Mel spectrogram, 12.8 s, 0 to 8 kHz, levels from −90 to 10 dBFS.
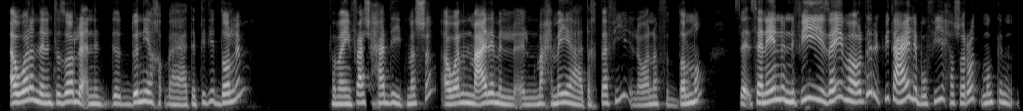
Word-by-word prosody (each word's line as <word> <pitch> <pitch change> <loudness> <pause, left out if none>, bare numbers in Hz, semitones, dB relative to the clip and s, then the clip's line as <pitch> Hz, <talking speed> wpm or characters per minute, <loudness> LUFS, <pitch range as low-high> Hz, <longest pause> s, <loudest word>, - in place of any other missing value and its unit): أولًا 260 +7 +6
الانتظار 235 -1 +2
لأن 210 -4 +1
الد 200 +1 -5
الدنيا 245 +7 +1
خ 225 - -9
هتبتدي 190 +8 -6
تضلّم، 240 - +1 1.1
فما 200 -1 0
ينفعش 215 +4 +1
حد 220 +2 -2
يتمشّى، 210 -1 -4 0.2
أولًا 210 +4 +2
معالِم 225 +4 +6
ال 190 -3 -3
المحمية 205 +6 -2
هتختفي، 210 - -5
لو 170 0 -10
أنا 200 +2 -2
في 205 -1 -14
الضلمة، 200 - -1 0.4
ث - - -6
ثانيًا 245 +3 +4
إن 260 -3 +3
في 310 +1 +2
زي 280 +9 +3
ما 285 -6 +2
قلت 265 - -2
لكِ - - -9
في 350 - -8
تعالِب 315 - +3
وفي 270 +11 -6
حشرات 240 +4 -6
ممكن 240 -1 -4
230 Hz, 160 wpm, -23 LUFS, 200-260 Hz, 1.1 s, أولًا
